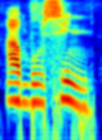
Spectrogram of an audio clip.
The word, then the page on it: abusin: Yawa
